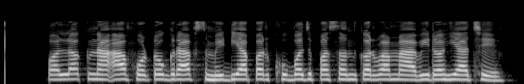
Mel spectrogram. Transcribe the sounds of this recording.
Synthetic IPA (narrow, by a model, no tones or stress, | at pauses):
pələknaʔafoʈoɡɾafsmiɖijapəɾkʰubd͡ʒpəsənd̪kəɾʋamãaʋiɾəɦjat͡ʃʰe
